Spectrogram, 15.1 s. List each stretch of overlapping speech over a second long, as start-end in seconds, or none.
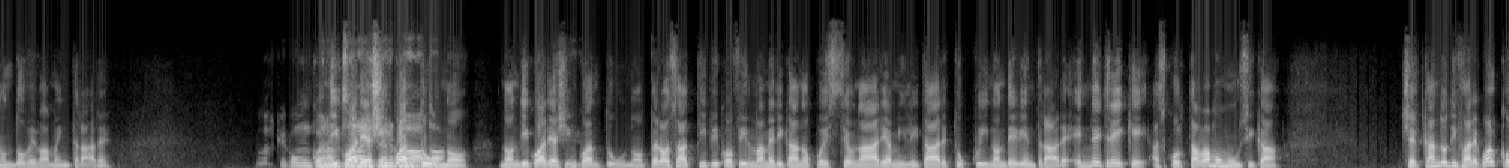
3.1-4.5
